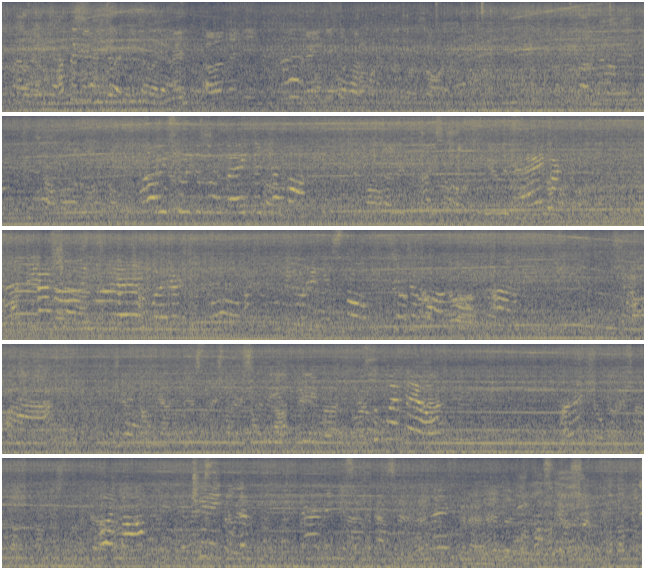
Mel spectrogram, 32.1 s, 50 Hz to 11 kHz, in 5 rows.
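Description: Cabin sound of a Karosa B961 articulated diesel city bus under way: a steady low engine drone with a drivetrain whine that slowly rises and falls in pitch. Passengers talk over it throughout.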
